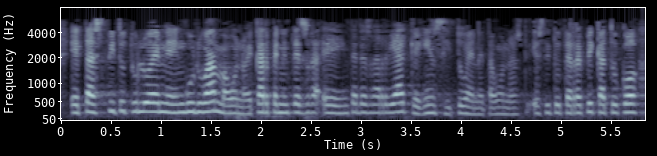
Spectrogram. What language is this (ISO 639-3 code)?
eus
